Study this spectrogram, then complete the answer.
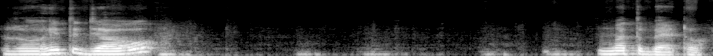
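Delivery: long pause after जाओ, then low मत बैठो; comma after जाओ. Shown as a demonstration. Teacher shows students where the comma falls, pausing after जाओ. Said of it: "एक में coma यहाँ है".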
